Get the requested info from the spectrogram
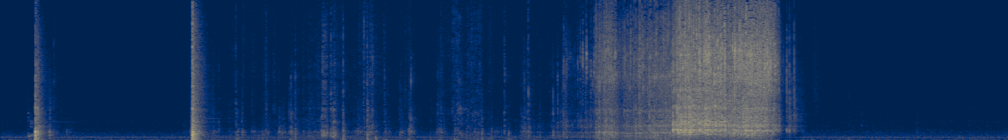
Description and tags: Pouring cereal from a box into a bowl.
